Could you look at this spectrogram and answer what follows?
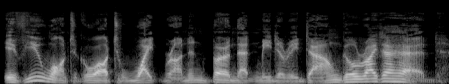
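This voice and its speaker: Fantasy game dark elf, deep-voiced, shifty and greedy merchant, raspy, brusque delivery with lively swings. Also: male voice, moderate pace, dry recording, clean studio sound, exaggerated voice. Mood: menacing. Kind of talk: fantasy video game voice acting.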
